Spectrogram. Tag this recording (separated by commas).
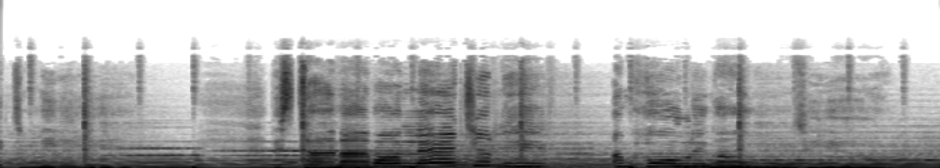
Music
